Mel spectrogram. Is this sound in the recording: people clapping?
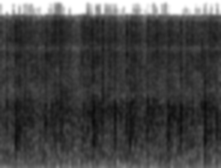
yes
